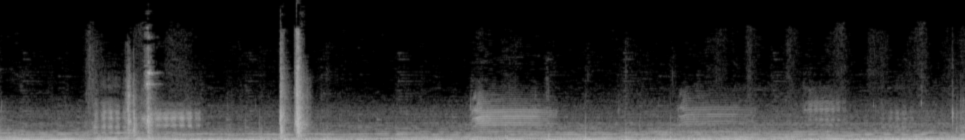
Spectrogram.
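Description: Minecraft sheep bleat again and again in a game world, a series of wavering baas spaced a second or two apart, alongside a couple of sharp clacking knocks, with no speech.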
